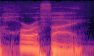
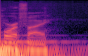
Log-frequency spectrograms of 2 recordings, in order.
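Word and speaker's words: Horrifi: The title for this one is called Horrify, but it's spelled differently. It's spelled like Horrify, HORRI-FI, like lo-fi, because of the lo-fi distortion and fuzz over it.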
